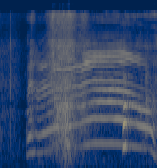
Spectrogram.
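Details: A cute cat gives a long, plaintive meow that rises slightly and then holds steady before dropping away. A brief rustle or voice overlaps near the start.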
